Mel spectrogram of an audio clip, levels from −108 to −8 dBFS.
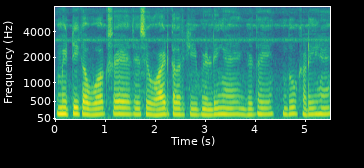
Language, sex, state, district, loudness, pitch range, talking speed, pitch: Hindi, male, Uttar Pradesh, Varanasi, -16 LUFS, 155-165 Hz, 140 wpm, 160 Hz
